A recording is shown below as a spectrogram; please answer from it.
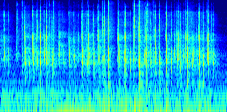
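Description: Fingertips type continuously on a backlit plastic Corsair mechanical RGB keyboard. A rapid, steady run of short, bright clacks sounds, each dying away almost instantly, over a faint low background hum. The typing eases off and fades at the end.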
